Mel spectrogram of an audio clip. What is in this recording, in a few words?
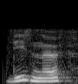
speech, French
